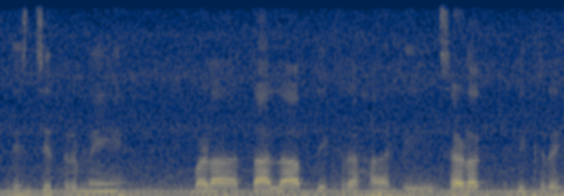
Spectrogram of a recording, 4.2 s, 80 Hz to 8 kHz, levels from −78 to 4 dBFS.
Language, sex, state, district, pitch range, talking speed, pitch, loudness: Hindi, male, Uttar Pradesh, Jyotiba Phule Nagar, 145-155 Hz, 170 wpm, 150 Hz, -27 LUFS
